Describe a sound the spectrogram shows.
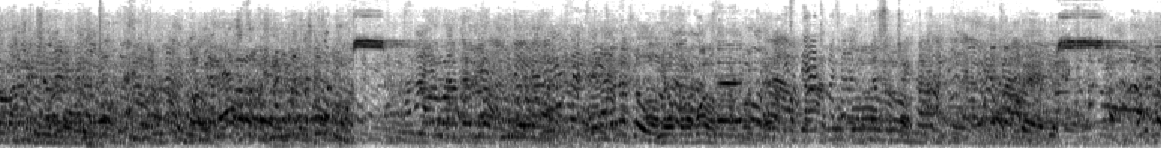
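A crowd of spectators chatters and calls out close by, outdoors.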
